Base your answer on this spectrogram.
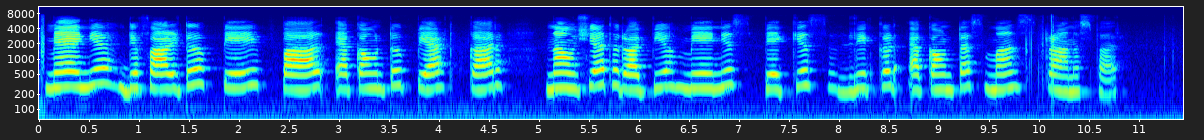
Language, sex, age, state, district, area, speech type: Kashmiri, female, 30-45, Jammu and Kashmir, Kulgam, rural, read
